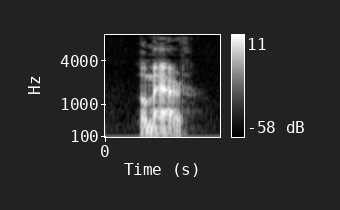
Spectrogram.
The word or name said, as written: Lomeyr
